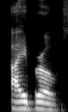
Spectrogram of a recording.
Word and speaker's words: eyebrows: Eyebrows. Eyebrows. I bacanya jangan e ya tapi I gitu ya. I bro.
